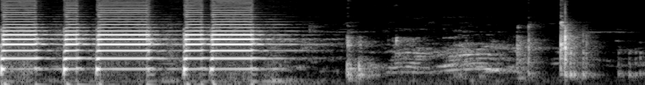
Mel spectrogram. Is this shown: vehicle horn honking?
yes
